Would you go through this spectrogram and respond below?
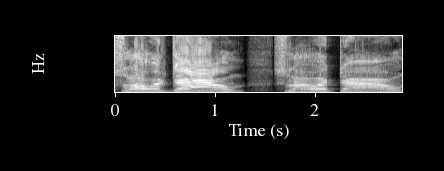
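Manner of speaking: very loud, very slow, shrill, drawn-out bellow. Retelling a bus passenger yelling at the driver: imitating someone yelling. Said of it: "take a shit in the back and yell".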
